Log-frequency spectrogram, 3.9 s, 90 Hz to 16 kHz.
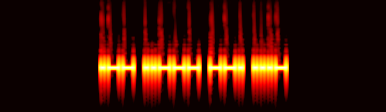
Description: Morse code, heard as a keyed tone, about 28 wpm, 700 Hz. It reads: W2GV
